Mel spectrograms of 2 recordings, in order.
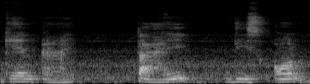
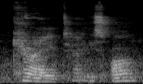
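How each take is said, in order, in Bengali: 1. প্রতিটি শব্দ আলাদাভাবে বলা হয়, বাংলা ধাঁচে। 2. শব্দগুলো দুটি জোড়া অংশে মিশে যায়। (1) "ব্যাঙ্গে ব্যাঙ্গে বলতেছি" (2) "বিদেশিরা কীভাবে বলবে? ... ক্যান আই একসাথে বলবে, ট্রাই দিস অন একসাথে বলবে"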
